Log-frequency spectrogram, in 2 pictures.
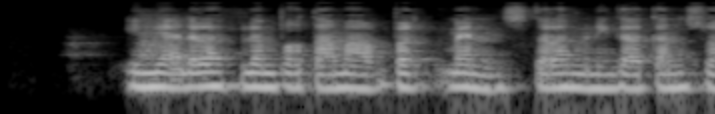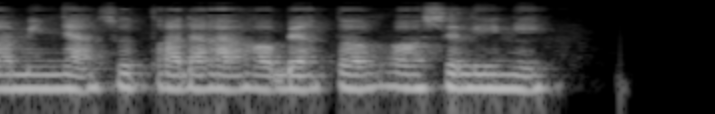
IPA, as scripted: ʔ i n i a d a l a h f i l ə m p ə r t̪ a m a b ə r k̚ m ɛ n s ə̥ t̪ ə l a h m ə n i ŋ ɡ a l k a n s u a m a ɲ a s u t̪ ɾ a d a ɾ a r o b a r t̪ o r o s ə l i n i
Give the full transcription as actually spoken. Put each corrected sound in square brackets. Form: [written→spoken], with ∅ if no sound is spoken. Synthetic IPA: ʔ i n i a d a l a h f i l ə m p ə r t̪ a m a b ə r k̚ m ɛ n s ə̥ t̪ ə l a h m ə n i ŋ ɡ a l k a n s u a m [a→i] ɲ a s u t̪ ɾ a d a ɾ a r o b [a→ɛ] r t̪ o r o s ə l i n i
